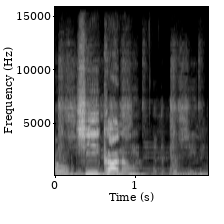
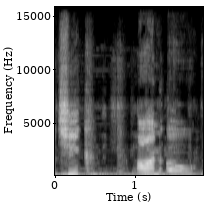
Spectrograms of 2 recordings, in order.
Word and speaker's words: Chicano: Chicano rap. That's right, fuckers. Chicano rap. Fuck. – Chicano. – Chicano. Not cheek on O. Not like cheek on O, but chic.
